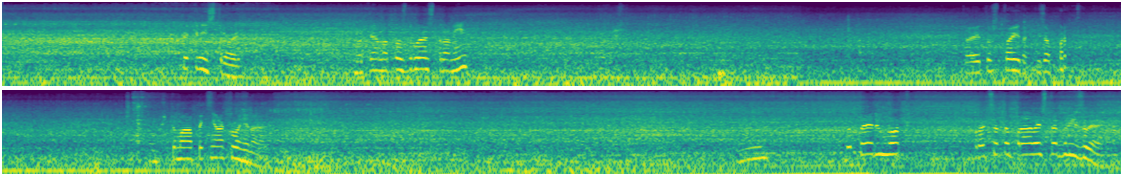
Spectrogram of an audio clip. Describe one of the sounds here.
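A heavy truck engine rumbles steadily close by.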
